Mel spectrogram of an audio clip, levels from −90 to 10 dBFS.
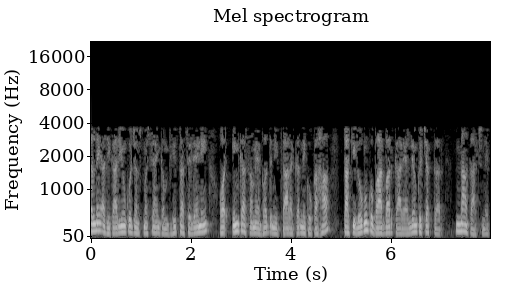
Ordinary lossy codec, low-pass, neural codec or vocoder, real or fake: none; 3.6 kHz; none; real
